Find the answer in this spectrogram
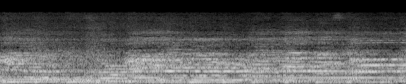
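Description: Choir singing, many voices holding long chords together, with a new phrase starting about a second in.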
